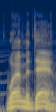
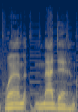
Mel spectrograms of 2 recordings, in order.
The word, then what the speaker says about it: Wormadam: So it was Wormadam, not Wormadam, Wormadam, as in madam, you know?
